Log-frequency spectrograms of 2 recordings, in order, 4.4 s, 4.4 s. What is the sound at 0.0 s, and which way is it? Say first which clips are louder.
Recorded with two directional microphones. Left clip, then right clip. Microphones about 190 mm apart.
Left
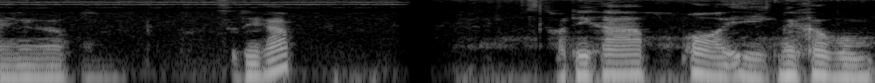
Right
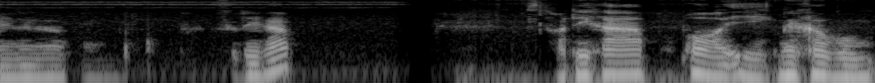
Cricket: even; 10° left (ahead or behind).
